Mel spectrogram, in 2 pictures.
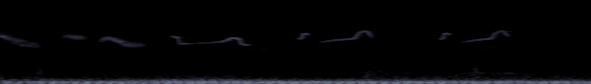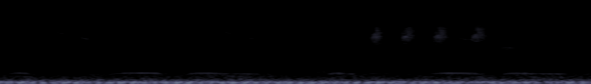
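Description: A songbird sings a run of quick whistled notes, some slurring downward and some swooping upward, then a few short, sharp chirps about five seconds in, over a steady low rumble.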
